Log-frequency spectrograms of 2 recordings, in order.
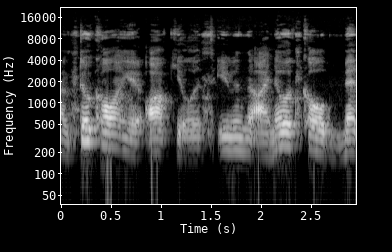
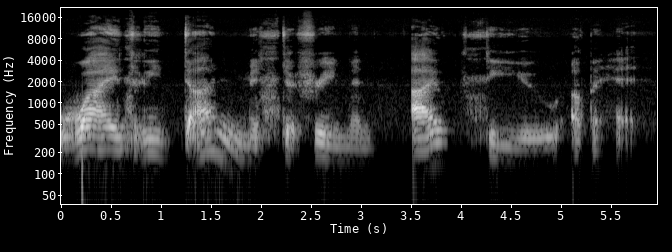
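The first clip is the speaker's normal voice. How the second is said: mysterious villain voice, much slower; 5 dB quieter than usual. Speaker quoting a game villain's final line, G-Man impression. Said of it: "G-Man's final line from Half-Life 1".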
